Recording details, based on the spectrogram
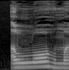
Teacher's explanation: अल्लाहुम्मा का लाम और पीछे ज़बर, तो ये लाम मोटा पड़ा जाएगा और 2 हरकत लंबा भी करेंगे क्योंकि इस पे खड़ी ज़बर है।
